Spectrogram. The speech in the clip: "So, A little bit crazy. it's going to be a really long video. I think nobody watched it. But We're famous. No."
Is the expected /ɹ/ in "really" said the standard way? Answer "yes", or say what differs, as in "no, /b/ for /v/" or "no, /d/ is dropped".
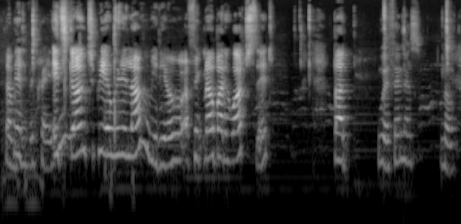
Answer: no, /w/ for /ɹ/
